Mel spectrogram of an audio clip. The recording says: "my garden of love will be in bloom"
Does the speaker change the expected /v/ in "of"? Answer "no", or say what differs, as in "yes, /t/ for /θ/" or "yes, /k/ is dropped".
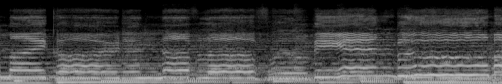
no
